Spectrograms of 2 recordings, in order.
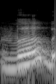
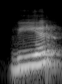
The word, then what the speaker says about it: wear: Next நம்ம note பண்ண வேண்டியது வேர்ப் என்ன வந்திருக்குது அப்படின்னு. இங்க என்ன வேர்ப் வந்திருக்குது? அணிய வேண்டும் அப்படின்னு வந்திருக்குது. அணிய அப்படிங்கிறதுக்கு நம்ம வேர் அப்படின்னு சொல்லுவோம். வியர் அப்படின்னு ப்ரொனவுன்ஸ் பண்ணக்கூடாது, வேர் அப்படின்னு ப்ரொனவுன்ஸ் பண்ணணும்.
